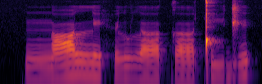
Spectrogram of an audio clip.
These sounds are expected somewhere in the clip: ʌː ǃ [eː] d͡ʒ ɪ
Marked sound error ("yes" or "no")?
yes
